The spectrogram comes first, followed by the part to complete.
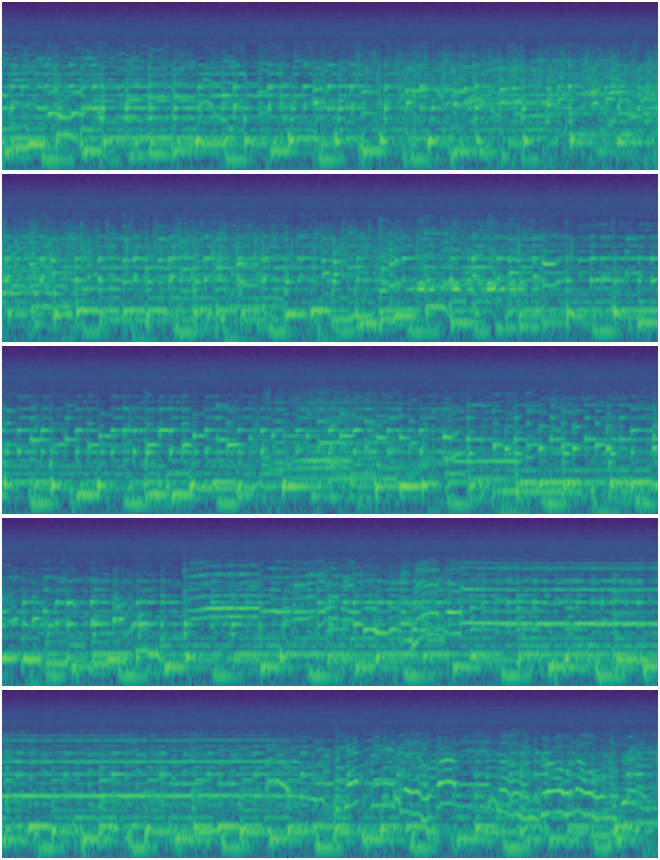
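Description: Bluegrass band playing an instrumental break without singing: banjo, fiddle, mandolin, guitar and upright bass, with a long held note near the end.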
